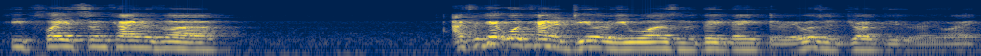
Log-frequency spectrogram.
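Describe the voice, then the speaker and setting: A young adult video blogger chats casually to a camera or phone a few feet away in his echoey living room, gushing and repeating phrases for emphasis. His medium-pitched voice is bright and forceful, with a steady tone, a moderate pace, and some vocal fry.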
